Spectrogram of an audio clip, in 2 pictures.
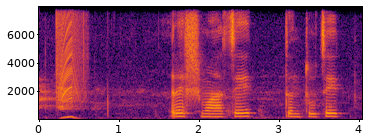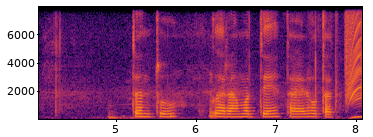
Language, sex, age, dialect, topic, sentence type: Marathi, male, 36-40, Standard Marathi, agriculture, statement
